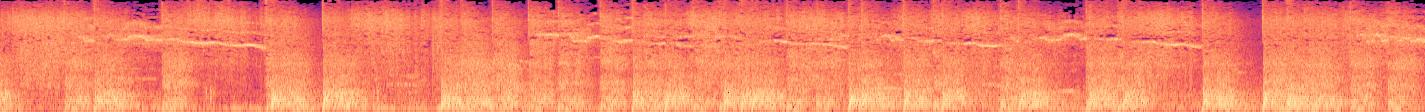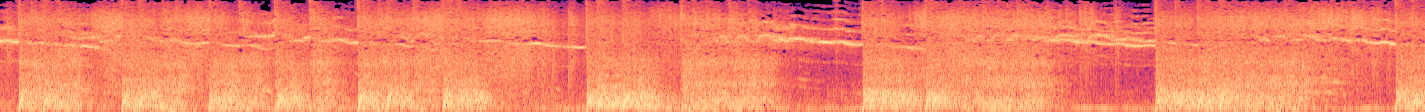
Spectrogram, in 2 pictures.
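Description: Loud aerial fireworks going off in quick succession: a dense, continuous crackle of bangs and pops, with short falling whistles recurring every second or two.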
